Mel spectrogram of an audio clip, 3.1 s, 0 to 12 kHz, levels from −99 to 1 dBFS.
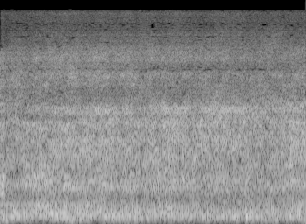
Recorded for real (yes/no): no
